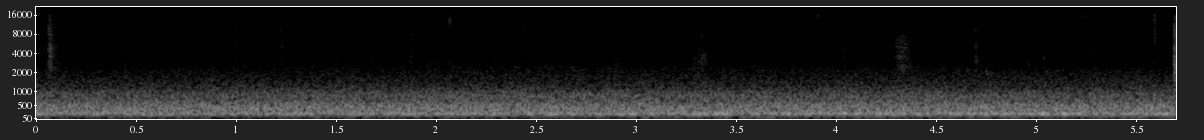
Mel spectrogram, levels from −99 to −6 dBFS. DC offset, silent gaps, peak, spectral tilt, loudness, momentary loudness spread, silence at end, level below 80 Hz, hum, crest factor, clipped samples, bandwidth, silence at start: under 0.1%; none; -40 dBFS; -8.5 dB/octave; -53 LUFS; 2 LU; 0 s; under -90 dBFS; none; 12 dB; under 0.1%; 16 kHz; 0 s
